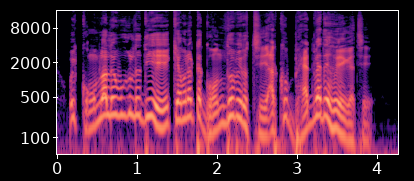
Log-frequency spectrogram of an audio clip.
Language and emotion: Bengali, disgusted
